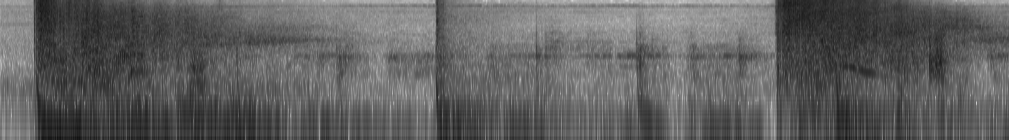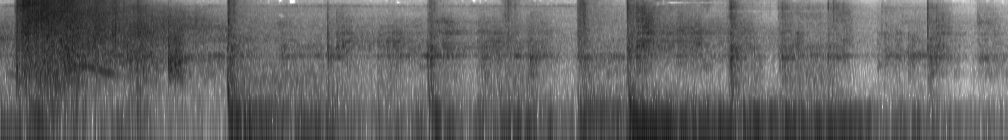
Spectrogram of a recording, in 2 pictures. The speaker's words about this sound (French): quand tu es dans le char, le tireur n'entend quasiment pas le tir, ça qui est assez impressionnant et assez inimaginable quand tu es à l'extérieur et c'est aussi bruyant.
